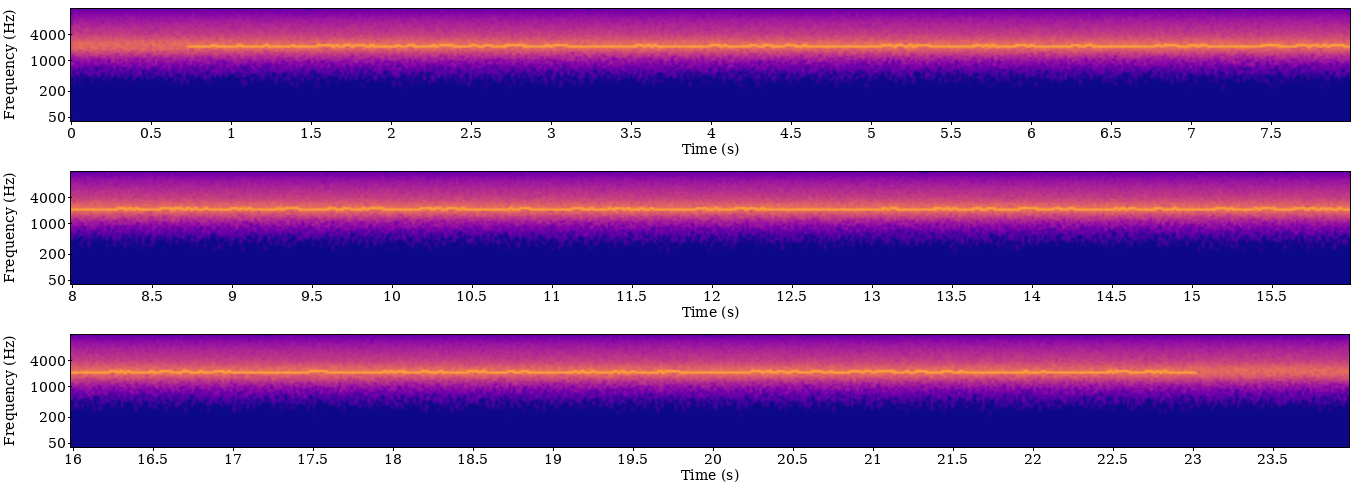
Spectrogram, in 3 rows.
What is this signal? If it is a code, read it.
RTTY (45.45 baud, 170 Hz shift), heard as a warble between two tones, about 2200 Hz centre, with radio static and a narrow filter. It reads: WEITERHIN ERHIELT ER FREIE HAND, BRITISCHE FRACHTSCHIFFE IN TANKER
